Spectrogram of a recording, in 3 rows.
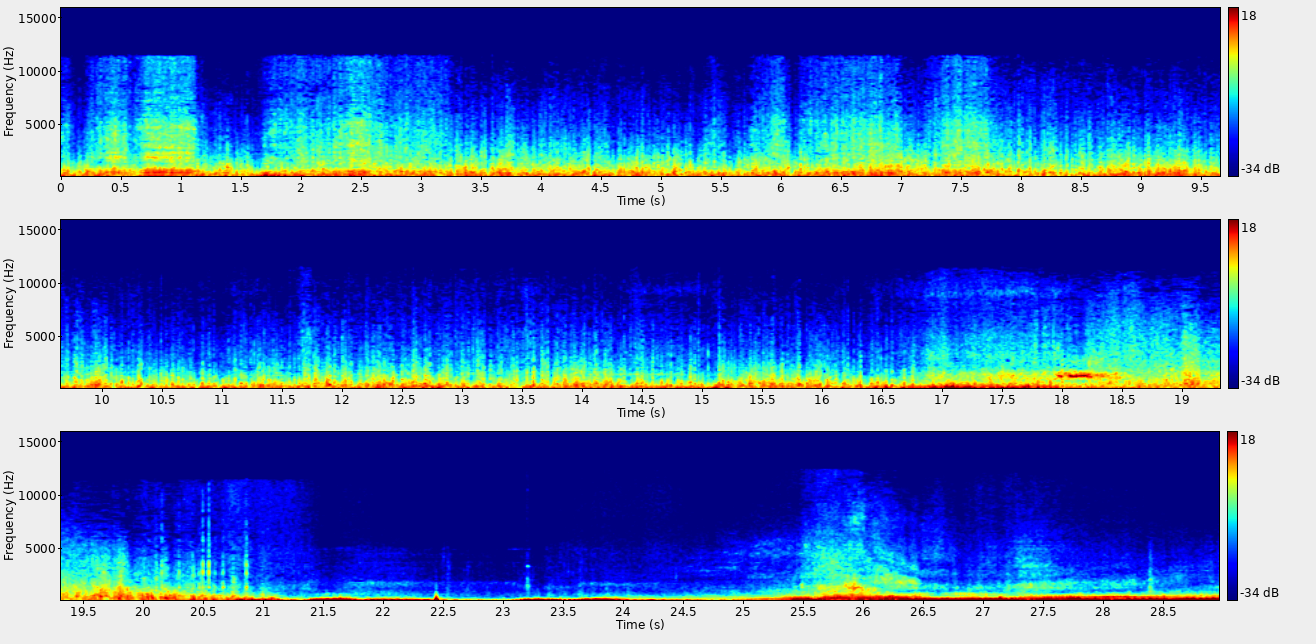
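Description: A 2006 Subaru Impreza WRX STI driven hard, heard from outside the car: for most of the time a steady rush of wind and road noise covers the engine. About two-thirds of the way through, the turbocharged flat-four comes through plainly, revving up and dropping back through gear changes.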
